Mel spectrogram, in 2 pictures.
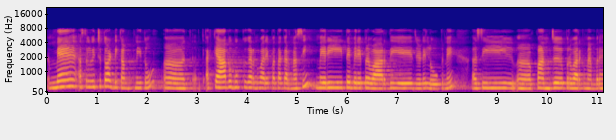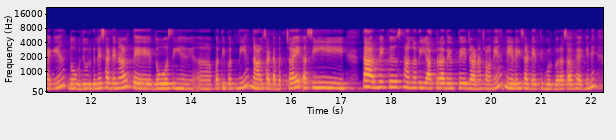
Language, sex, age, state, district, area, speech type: Punjabi, female, 30-45, Punjab, Fatehgarh Sahib, urban, spontaneous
